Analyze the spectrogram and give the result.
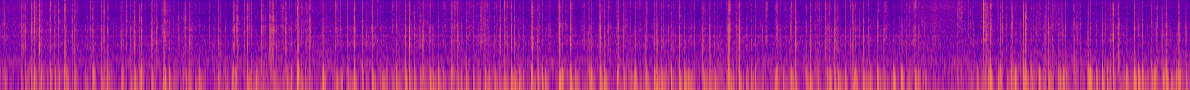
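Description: A thin, flexible yellow sheet of beeswax-coated cotton food wrap, folded into a square, is crinkled, folded and rubbed with fingertips and nails close to the microphone. The result is a steady stream of dense, crisp crackles and soft crinkles over a heavy low-end rumble of handling thumps, continuing for the whole clip.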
